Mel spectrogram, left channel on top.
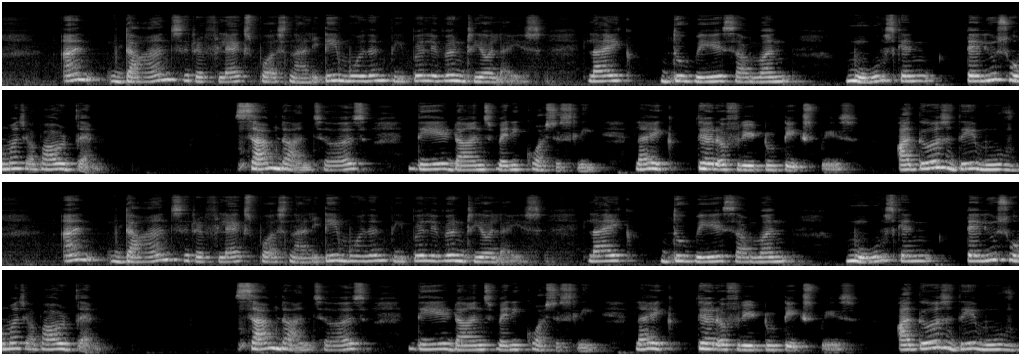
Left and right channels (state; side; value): normal; both; correlation 0.73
